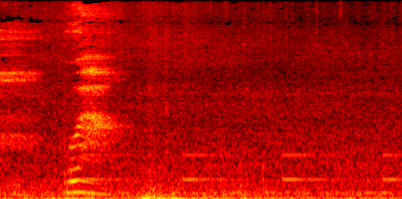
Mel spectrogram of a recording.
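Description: Low, steady rumble of a car's road and engine noise heard from inside the cabin while driving.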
